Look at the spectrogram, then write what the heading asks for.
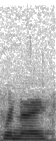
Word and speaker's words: Renee: thing I've got to ask you is the pronunciation of your first name is it re Renee yeah so yeah is Miss Renee Simone Renee Simone that's lovely what a beautiful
